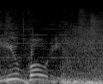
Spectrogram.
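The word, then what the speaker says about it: Youboty: And Buffalo likes picking these guys, but it's pronounced U-Bodie.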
